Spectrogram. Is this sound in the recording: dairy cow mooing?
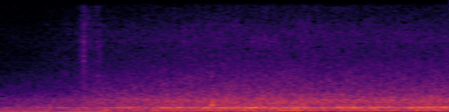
no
